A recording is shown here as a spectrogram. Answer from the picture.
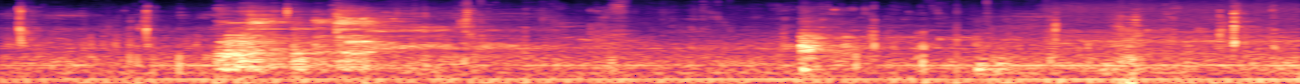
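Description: Close-miked eating of a McDonald's french fry: short bites and chewing mouth noises, loudest about a second in and again around four seconds, over a steady low hum.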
